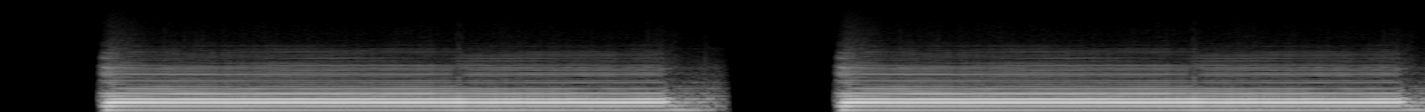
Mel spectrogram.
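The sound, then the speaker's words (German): Two long, loud foghorn blasts, each lasting about three seconds with a short pause between, deep and droning with rich steady harmonics and no voices. “Es war ein Nebelhorn.”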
